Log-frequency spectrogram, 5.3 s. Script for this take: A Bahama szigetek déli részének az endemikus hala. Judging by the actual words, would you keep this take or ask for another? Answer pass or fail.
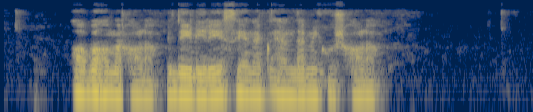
fail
